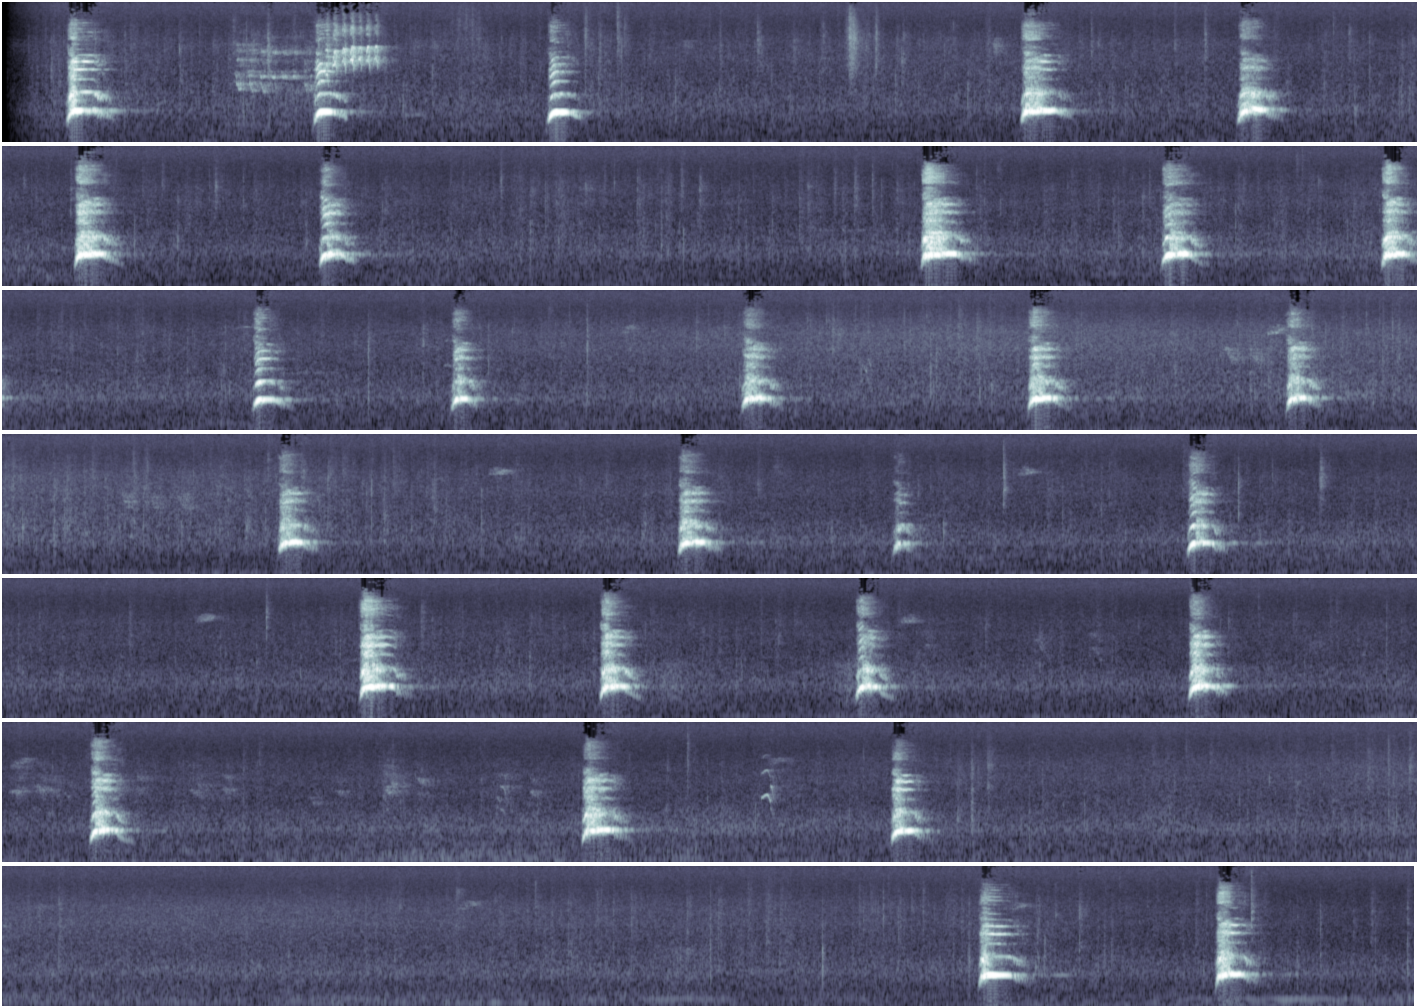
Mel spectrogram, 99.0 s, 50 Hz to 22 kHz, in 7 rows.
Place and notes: London Borough of Lewisham, Greater London, UK - Close Fox in the rain under the Flightpath
By the edge of Hither Green Cemetery on a rainy evening this young fox is disturbed by my presence. A man in the next garden had swept an area and left some food but the fox had to go past me to get to it. He was not happy. The flight path into Heathrow Airport is quite low here. Planes are constantly overhead with few gaps between.
August 2013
